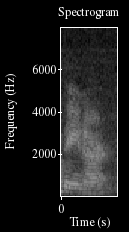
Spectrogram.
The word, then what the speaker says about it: Boehner: Because of this, Speaker of the House John Boehner accused Mr.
